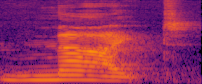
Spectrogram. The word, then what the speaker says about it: night: You have the word night, N-I-G-H-T. The I-G-H makes a long I sound.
